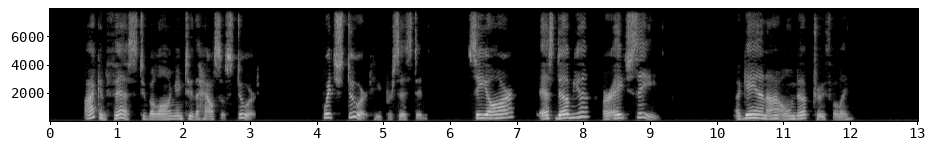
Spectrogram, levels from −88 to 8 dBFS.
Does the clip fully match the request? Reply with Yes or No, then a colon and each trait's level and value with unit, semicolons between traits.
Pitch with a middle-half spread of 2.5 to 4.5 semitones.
No: average, 5.3 semitones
